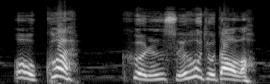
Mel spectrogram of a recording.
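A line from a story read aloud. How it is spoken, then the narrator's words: Shouting. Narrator (Chinese): 主人冲他喊道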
